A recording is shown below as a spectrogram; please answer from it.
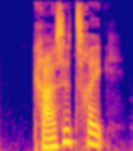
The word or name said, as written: kradsetræ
